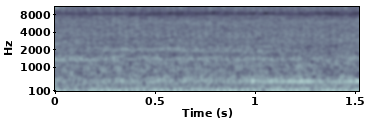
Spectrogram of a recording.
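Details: Chevy S10 engine, first start after the old battery was revived with added acid and boiling, warming up before a service: smooth, steady low idle with an even beat and no knocks or ticks; runs normally.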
